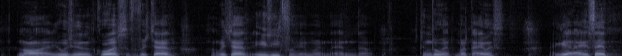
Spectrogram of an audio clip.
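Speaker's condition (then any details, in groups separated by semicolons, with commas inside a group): Cerebral palsy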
